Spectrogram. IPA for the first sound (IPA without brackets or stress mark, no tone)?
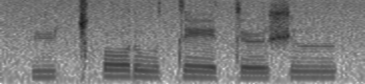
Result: y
